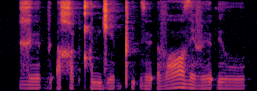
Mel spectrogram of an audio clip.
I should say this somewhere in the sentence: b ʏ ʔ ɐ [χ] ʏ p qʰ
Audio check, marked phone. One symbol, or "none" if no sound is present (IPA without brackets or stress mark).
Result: χ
